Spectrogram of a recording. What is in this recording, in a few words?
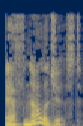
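"ethnologist", British English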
